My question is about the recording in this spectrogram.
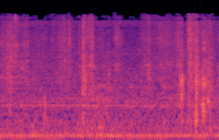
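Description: Faint rustling and a few light ticks of baker's twine being pulled off its holder by hand, over a low steady hum.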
